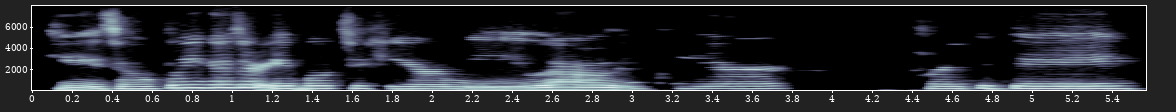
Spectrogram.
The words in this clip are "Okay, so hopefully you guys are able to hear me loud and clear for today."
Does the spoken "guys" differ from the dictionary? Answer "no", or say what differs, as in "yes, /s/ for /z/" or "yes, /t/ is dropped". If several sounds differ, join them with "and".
no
